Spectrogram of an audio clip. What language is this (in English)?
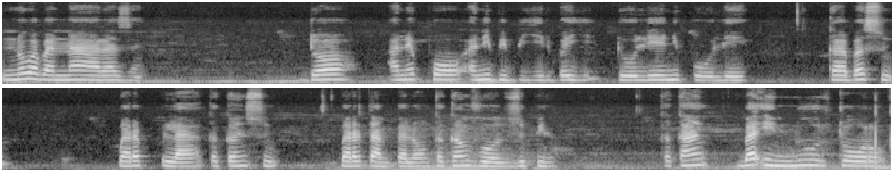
Southern Dagaare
